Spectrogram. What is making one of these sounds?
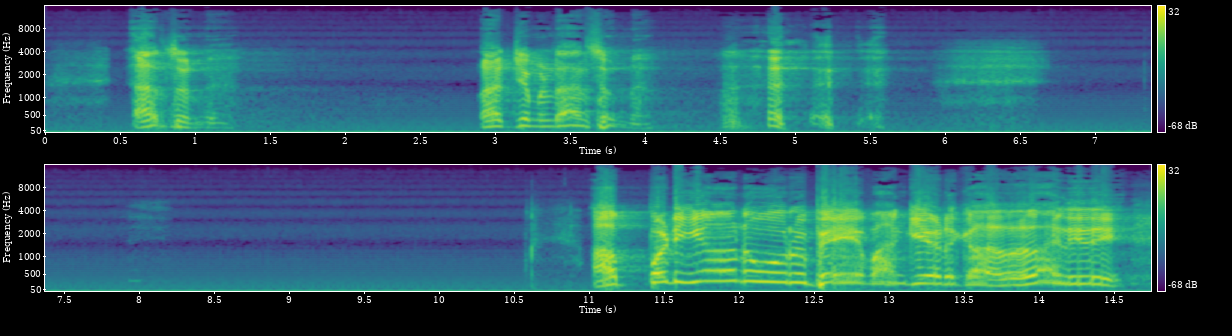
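A middle-aged man speaks with animation into a close headset microphone, pausing between phrases.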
